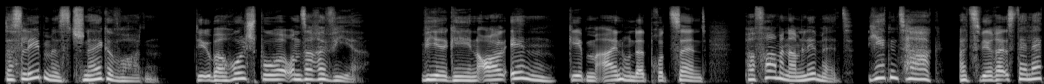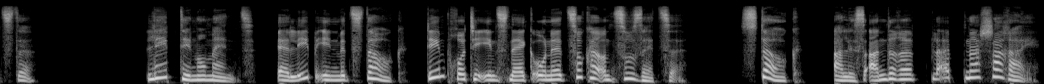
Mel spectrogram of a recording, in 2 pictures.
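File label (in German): Werbung, Dynamisch; Stoke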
